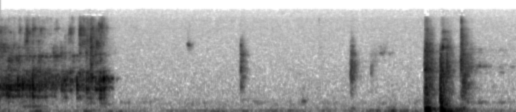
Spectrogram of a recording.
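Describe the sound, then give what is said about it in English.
Water pours briefly from a pitcher into a glass, then a few soft drips and small ticks follow in near silence before two loud clunks, like a glass or pitcher set down. “So God is like a pitcher, water pitcher, and we are like this glass, like the pitcher, created in the image of God.”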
